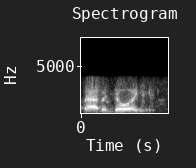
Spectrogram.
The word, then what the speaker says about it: Abidoye: Abidoye, right? – Yeah, absolutely.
